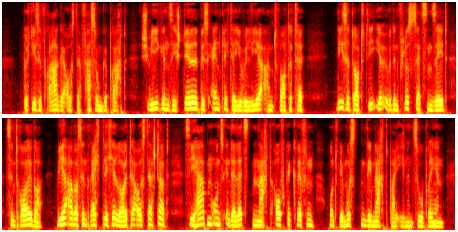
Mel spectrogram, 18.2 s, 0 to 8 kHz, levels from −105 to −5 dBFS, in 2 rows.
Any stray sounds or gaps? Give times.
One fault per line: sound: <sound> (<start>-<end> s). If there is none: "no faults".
no faults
